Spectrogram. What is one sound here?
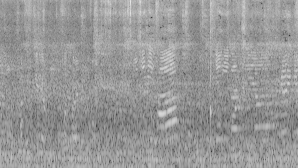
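Music plays from a loudspeaker nearby.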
